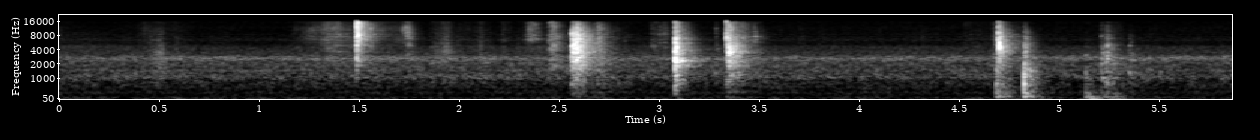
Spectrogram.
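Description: Trading cards being handled and slid into plastic sleeves and holders: several short, sharp plastic rustles and clicks in small clusters.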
